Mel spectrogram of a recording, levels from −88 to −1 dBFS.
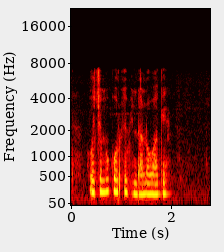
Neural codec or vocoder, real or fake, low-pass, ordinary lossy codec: none; real; 7.2 kHz; none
